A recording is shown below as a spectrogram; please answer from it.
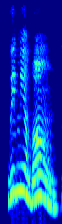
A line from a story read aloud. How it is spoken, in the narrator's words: Danny shouted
